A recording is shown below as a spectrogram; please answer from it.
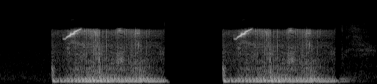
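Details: Whale song played back: a single smooth tonal moan that dips, then rises slowly and glides through a long arching contour before falling, with rich harmonics stacked above it.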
